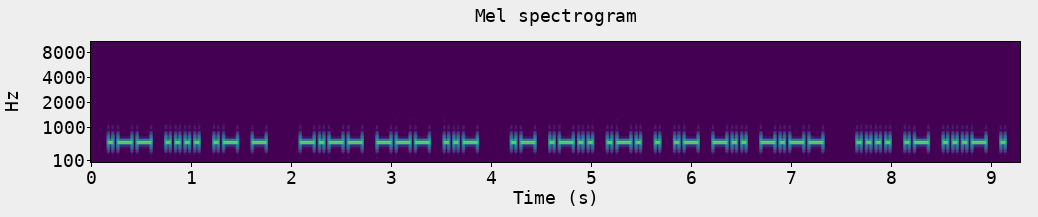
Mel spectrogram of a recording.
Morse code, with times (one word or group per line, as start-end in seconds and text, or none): 0.2-1.8 WHAT
2.1-3.9 YOU
4.2-7.3 ALREADY
7.7-9.1 HAVE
